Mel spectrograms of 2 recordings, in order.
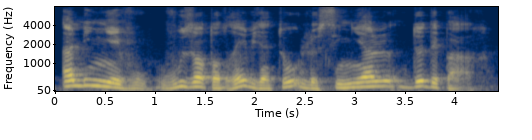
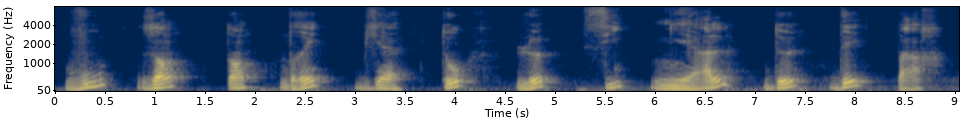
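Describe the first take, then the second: First: Said in the usual way. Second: Very slow decoding read, each syllable spaced. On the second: Shown as a demonstration. Teacher sounds out the sentence slowly for young readers. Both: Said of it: "Lis les phrases".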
